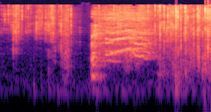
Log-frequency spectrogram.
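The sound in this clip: Dried, crispy potting soil held close to the microphone gives loud, dry crackling and crunching, with a dense burst in the middle and lighter crackles on either side.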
